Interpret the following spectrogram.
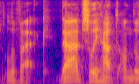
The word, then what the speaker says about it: Levesque: Now his last name is spelled Laves Q-U-E. Is that it? Yeah. And it's Levesque.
